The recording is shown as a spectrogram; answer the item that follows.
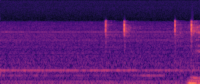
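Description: Four quick clicks of a computer mouse button in the second half, in two pairs, over a faint steady electrical hum.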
